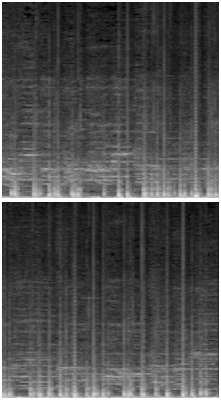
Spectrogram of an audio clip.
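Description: Fireworks display: a rapid, continuous barrage of aerial shells and mines going off, several sharp bangs and crackles a second, with music playing underneath.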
